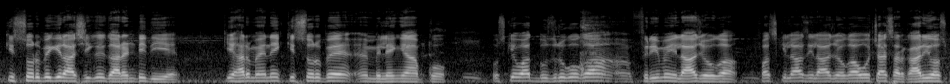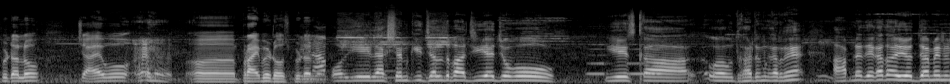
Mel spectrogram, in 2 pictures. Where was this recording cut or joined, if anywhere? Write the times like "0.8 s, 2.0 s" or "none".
12.7 s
